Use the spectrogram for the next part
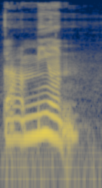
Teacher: es una palabra que se acentúa en la última sílaba es una palabra aguda cierto nos damos cuenta también que tiene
